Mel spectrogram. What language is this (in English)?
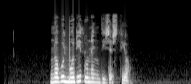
Catalan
